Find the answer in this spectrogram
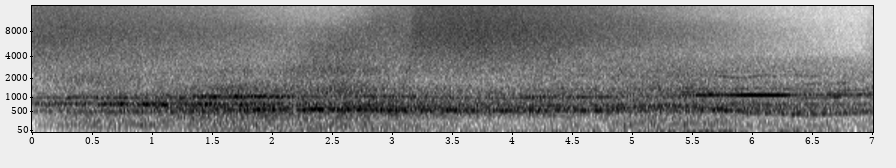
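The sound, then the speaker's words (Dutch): A steady, continuous wind sound effect, a sound-design layer in a theme park attraction's mix, roars throughout, with a low whistling howl drifting slightly in pitch over a dense rushing noise. It stays loud and even, with no voices. “Ehm, hier heb ik ook nog, eh, als de witte wieven aankomen, waar je wil ik bijna zeggen, dan doen ze dat op allerlei eh, sounddesign, geluiden, wind.”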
